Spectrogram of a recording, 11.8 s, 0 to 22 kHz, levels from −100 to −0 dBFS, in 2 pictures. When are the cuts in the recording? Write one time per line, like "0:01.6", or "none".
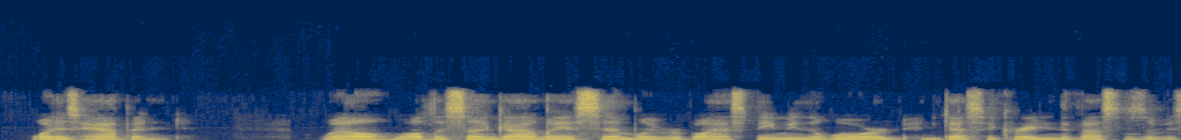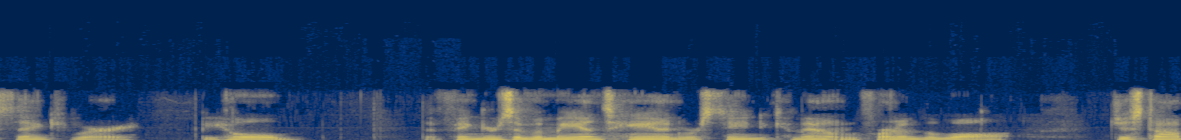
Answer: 0:01.4
0:06.9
